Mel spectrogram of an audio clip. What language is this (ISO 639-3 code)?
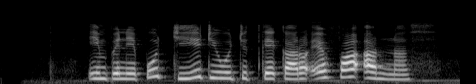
jav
